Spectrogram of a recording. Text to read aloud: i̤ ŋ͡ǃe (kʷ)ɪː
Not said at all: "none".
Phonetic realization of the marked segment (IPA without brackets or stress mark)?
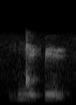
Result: k͡p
